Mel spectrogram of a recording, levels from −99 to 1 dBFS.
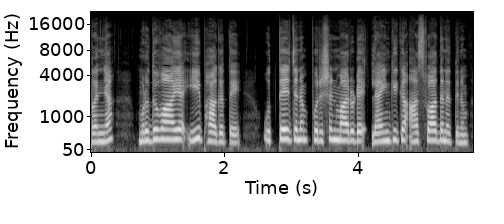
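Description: Nothing goes wrong anywhere in this bit of speech, so there's no fault to point to and no moment that stands out as a technical problem.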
